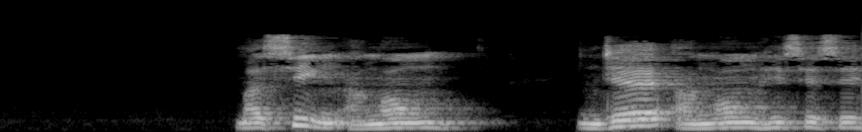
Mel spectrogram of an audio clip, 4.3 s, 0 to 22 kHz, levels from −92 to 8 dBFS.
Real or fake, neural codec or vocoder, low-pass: real; none; 7.2 kHz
